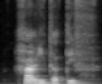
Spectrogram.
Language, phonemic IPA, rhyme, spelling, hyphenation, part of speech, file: Dutch, /ˌxaː.ri.taːˈtif/, -if, charitatief, cha‧ri‧ta‧tief, adjective, Nl-charitatief.ogg
- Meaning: charitable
